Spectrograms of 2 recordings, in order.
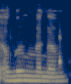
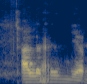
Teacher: You stress the second syllable. We stress the third syllable.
